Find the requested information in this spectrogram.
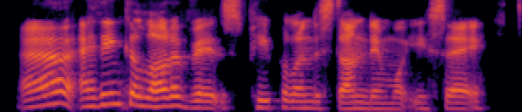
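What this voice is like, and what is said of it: Yorkshire English accent. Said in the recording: “not lose my Yorkshire accent”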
